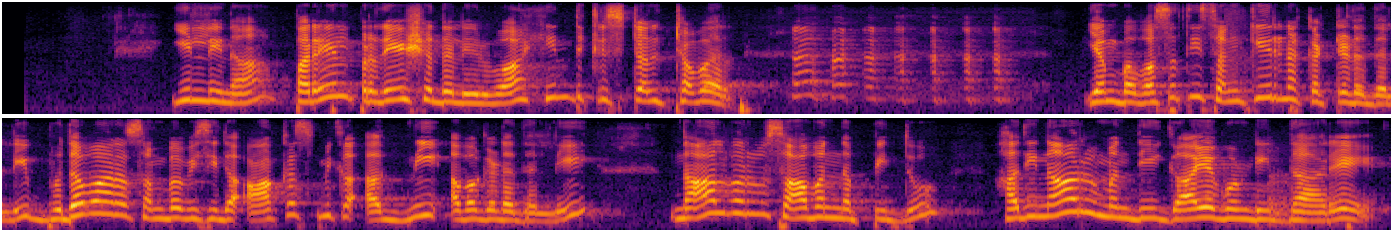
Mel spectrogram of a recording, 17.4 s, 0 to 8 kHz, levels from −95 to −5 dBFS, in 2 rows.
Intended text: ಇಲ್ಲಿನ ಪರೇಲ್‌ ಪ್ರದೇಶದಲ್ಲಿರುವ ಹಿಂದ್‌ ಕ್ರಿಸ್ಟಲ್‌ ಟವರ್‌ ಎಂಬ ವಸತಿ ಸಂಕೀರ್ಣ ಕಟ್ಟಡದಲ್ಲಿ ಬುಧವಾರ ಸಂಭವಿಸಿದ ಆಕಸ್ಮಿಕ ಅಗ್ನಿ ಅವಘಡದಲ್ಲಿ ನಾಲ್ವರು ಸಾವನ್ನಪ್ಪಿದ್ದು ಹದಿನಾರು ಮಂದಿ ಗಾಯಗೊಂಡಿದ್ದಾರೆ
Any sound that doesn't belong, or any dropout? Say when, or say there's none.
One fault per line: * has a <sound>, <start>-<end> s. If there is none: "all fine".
* has a laugh, 4.9-6.4 s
